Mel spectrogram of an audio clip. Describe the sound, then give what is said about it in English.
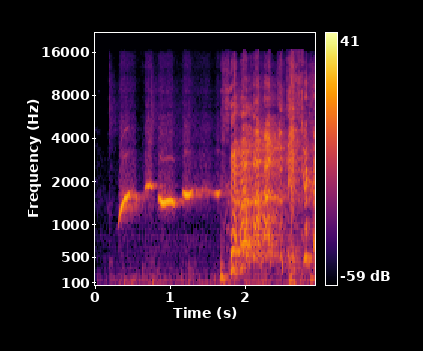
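A person whistles a theme-song tune, a few clear, sustained notes in a short phrase, followed at once by a burst of laughter. “just start whistling a theme.”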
